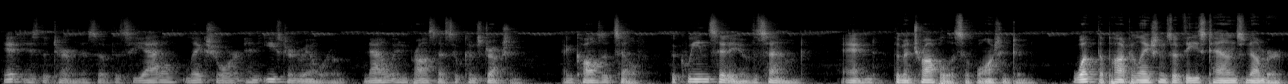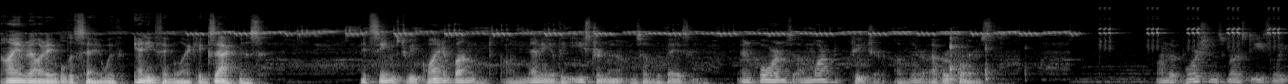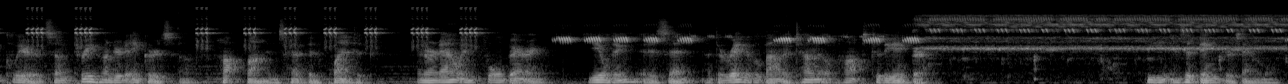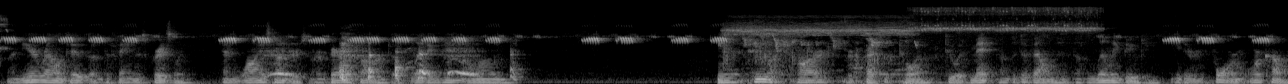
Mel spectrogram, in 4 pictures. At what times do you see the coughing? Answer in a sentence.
You can hear the coughing from 22.4 to 23.1 s and from 41.2 to 43.9 s.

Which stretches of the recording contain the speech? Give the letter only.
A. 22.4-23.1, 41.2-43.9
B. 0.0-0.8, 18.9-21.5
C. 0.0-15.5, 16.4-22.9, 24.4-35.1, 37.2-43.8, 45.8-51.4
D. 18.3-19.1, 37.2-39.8
C.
